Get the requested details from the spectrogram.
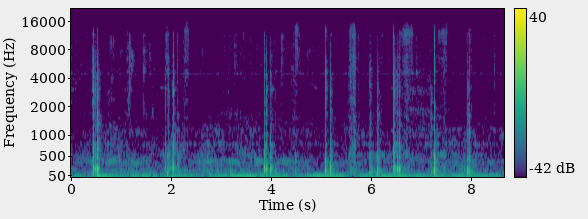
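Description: Both hands tap across the lid of a large printed cardboard collector's edition game box lying flat, using fingertips and nails. Irregular dull, low-heavy taps with very short decay mix with light clicking and scratching of nails on the cardboard, all over a quiet background.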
